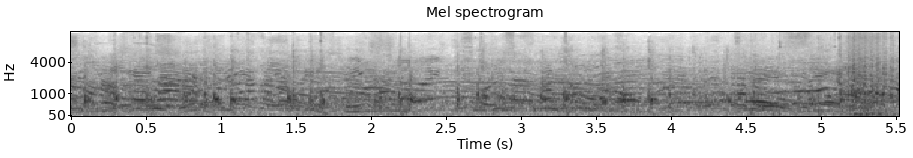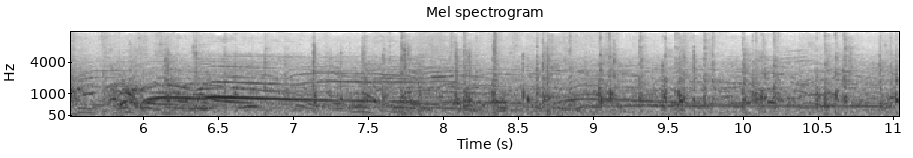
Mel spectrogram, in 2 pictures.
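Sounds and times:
crowd chatter: 0.0 - 11.0
horse hooves clicking on path: 0.0 - 11.0
crowd calling out: 4.4 - 11.0.

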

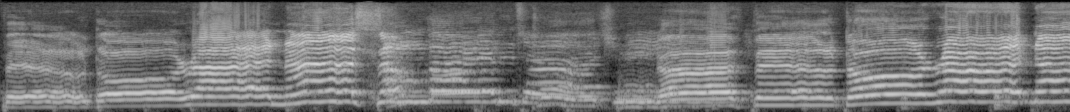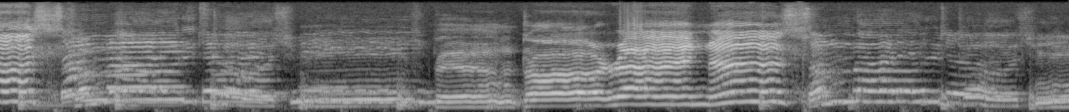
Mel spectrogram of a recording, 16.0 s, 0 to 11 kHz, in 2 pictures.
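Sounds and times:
men singing with vibrato: 0.0 - 16.0.

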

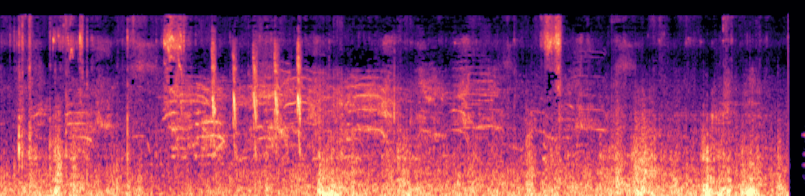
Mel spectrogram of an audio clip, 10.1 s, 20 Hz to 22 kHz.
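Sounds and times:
hooves galloping on turf: 0.0 - 9.8
wind rumble on camera: 0.0 - 9.9.

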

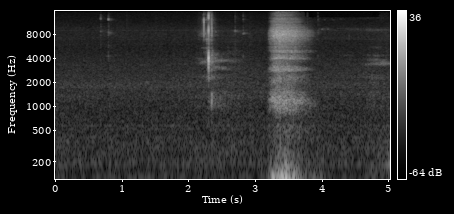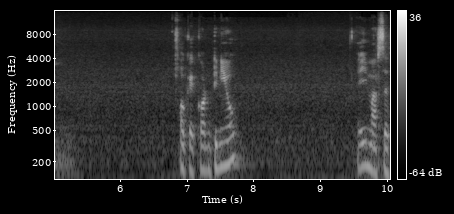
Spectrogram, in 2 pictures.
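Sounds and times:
air rushing on microphone: 3.2 - 4.0
man sighing: 3.2 - 4.0.

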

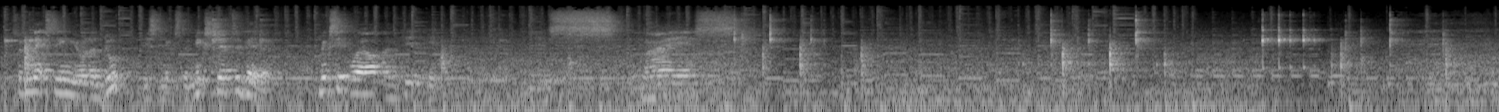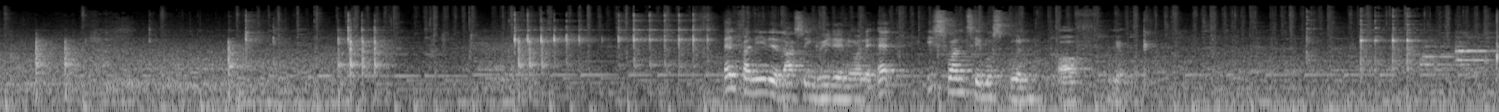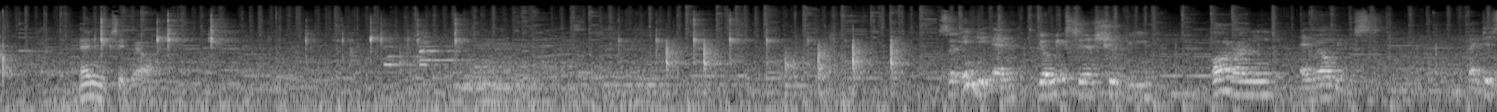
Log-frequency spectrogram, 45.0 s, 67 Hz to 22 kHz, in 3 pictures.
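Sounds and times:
background music: 0.0 - 44.9
metal spoon clinking in ceramic mug: 20.1 - 22.2.

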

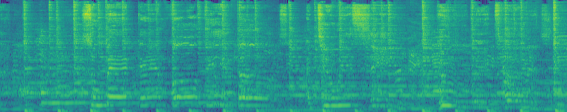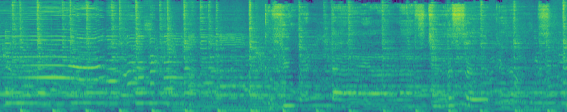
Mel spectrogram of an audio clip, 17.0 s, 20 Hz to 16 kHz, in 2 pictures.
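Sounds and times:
bass guitar: 0.0 - 17.0
blues harmonica bending notes: 0.0 - 17.0
drum kit kick beat: 0.0 - 17.0
electric guitar: 0.0 - 17.0.

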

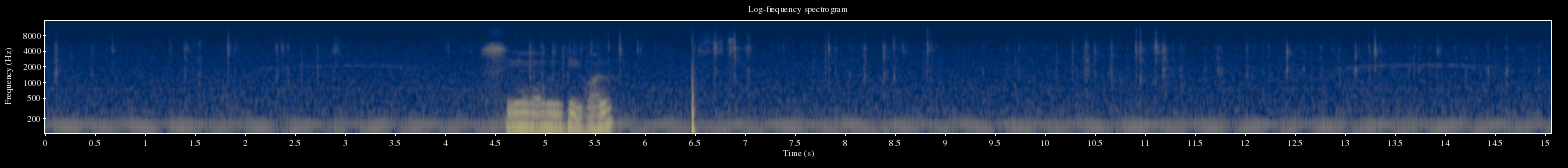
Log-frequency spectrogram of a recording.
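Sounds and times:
low electrical hum: 0.0 - 15.0
keyboard typing: 4.5 - 7.1, 7.7 - 8.9, 9.6 - 15.0.

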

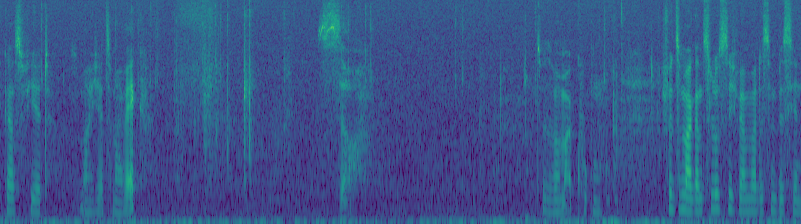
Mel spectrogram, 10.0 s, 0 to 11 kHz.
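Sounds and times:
keyboard and mouse clicks: 1.7 - 3.7, 5.6 - 6.8.

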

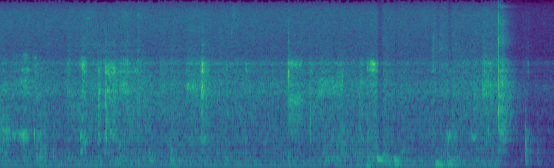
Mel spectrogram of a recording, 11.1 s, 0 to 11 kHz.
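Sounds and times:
faint murmuring voices: 0.0 - 7.6.

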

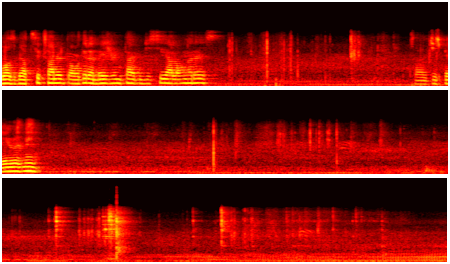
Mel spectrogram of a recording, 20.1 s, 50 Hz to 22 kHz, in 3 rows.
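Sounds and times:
metallic rattling clatter: 14.0 - 15.5, 16.2 - 19.6.

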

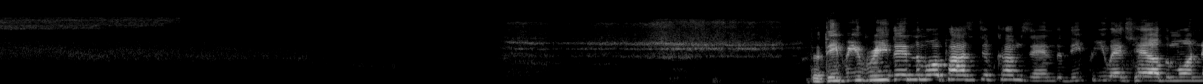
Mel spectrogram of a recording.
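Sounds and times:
man breathing through pursed lips: 0.0 - 8.2.

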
